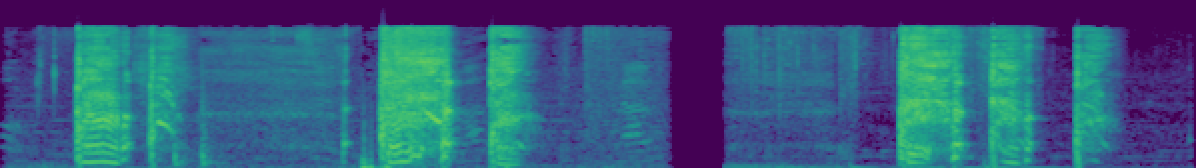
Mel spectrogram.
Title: barking cough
